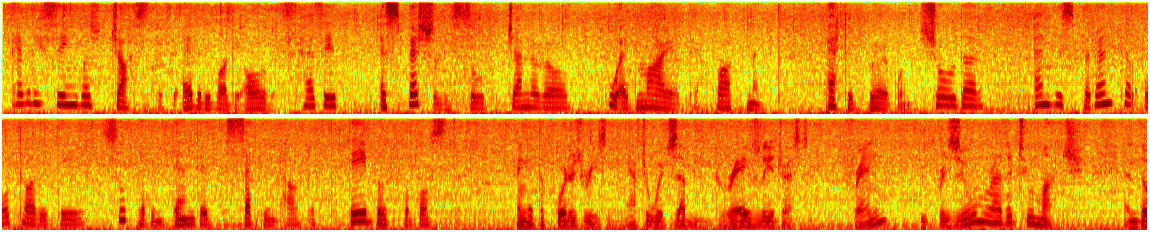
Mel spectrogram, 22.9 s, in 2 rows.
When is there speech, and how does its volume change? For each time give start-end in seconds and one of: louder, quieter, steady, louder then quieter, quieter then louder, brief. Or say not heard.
0.1-22.8 steady.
